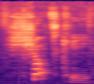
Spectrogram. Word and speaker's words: Schottky: video where basically I'm gonna be refitting the Schottky that's how you pronounce it I'll show you a sheet with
